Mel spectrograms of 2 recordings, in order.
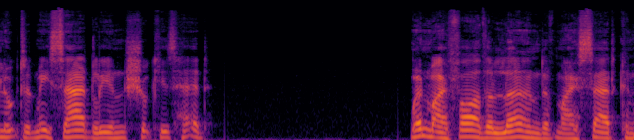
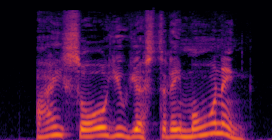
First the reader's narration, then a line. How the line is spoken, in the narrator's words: shouted Chang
